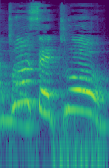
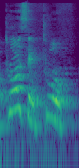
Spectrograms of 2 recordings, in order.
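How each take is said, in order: First: Loud, slow, drawn-out protest; emphatic outcry. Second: Softer, dropped-back protest; subdued repeat. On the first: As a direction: belt it out slowly as a slogan. Repeats slogan, first emphatic take. (cri de protestation fort et traînant) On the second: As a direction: let it fall away softly. Repeats slogan, softer second take. (répétition plus basse, retombée) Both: Real, not acted.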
